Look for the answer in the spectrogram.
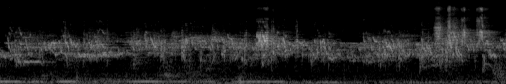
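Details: Budgerigar in a happy mood, chirping nonstop: raspy twittering warble with short squeaks and a brighter burst near the end, a low hum beneath.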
